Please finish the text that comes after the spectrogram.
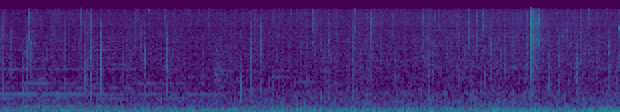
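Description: A fire in a fireplace crackles steadily over a low, continuous rumble, with scattered sharp pops and snaps breaking through at irregular moments. It is moderately loud, with no voices.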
